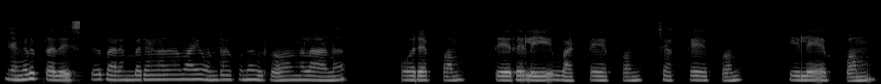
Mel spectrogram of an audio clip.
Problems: low volume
